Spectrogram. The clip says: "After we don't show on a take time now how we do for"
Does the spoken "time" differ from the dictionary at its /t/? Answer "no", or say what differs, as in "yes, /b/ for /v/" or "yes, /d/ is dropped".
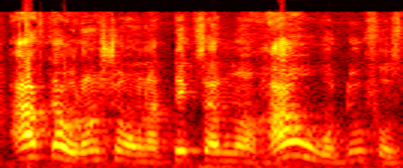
yes, /s/ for /t/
